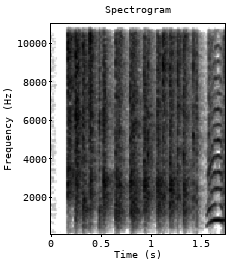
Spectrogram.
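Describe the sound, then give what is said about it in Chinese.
A quick burst of hand clapping from three people, rapid, loud and irregular for about a second and a half, cut off as a voice begins. “那我们在一开始，我们要先鼓掌。”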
